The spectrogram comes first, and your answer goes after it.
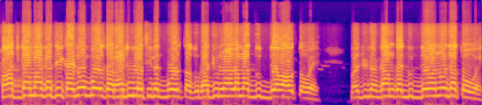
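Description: A man speaks at an extremely high pitch with fairly even intonation. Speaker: vlogger, prank caller. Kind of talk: prank phone call. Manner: disguised voice.

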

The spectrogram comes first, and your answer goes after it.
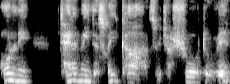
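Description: A man does a put-on character voice with a husky, rough edge. His pitch is fairly high and swings widely, and his pace is fairly slow.

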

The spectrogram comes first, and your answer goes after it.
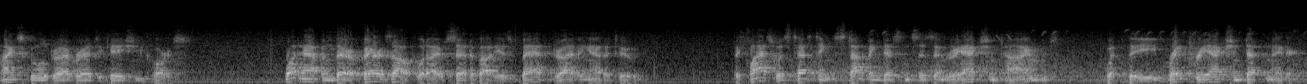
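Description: Against light background noise and audible room echo, a man speaks at a moderate pace with a fairly low pitch. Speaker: traffic police officer. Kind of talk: vintage educational film, testimony in court. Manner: stern, matter-of-fact, formal. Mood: serious, measured. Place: office. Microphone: old recording.

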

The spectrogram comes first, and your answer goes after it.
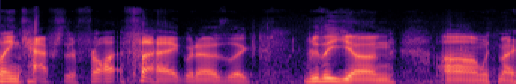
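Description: The man's tone is bright and sharp, and his pace is moderate. The sound is dry, with no echo. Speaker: vlogger. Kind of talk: casual vlog chat. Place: street. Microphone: phone near.

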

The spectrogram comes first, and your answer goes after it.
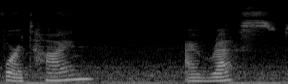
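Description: There is noticeable background noise as a woman speaks. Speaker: video creator and poetry reader. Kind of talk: poem reading, calm and warm, framed by casual joking chat. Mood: calm, soft, playful asides. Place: home room. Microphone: phone near.

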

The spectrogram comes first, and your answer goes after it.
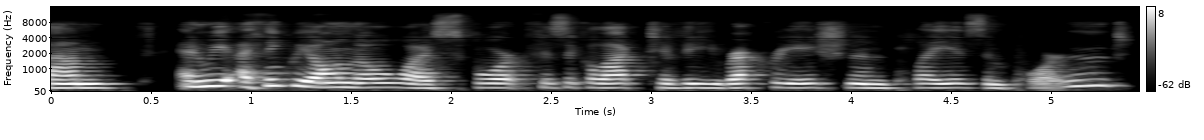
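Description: A dark, mellow tone at a moderate pace with ordinary pitch variation, over a quiet background. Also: woman. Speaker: founder of newcomer sports nonprofit. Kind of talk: public delegation presentation. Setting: video call. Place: home room. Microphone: webcam.

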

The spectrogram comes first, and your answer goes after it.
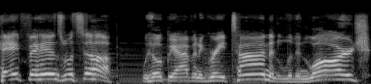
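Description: Faint music plays in the background as a man with an American accent speaks in an energetic, upbeat tone, the sound dry with no echo. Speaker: voice actor. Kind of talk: YouTube video narration. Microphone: studio mic.

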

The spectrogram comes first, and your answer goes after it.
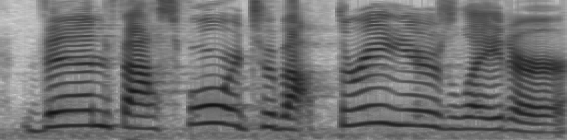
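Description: A woman speaks in a raised, projected voice with a bright, sharp tone. Her intonation is lively. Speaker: speaker, pastor. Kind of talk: personal talk to an audience. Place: hall.

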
